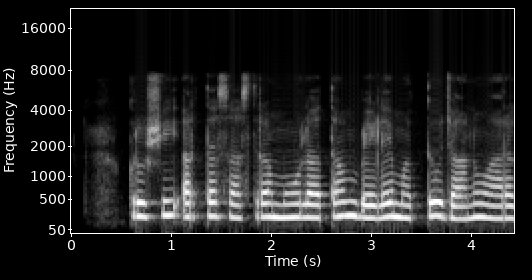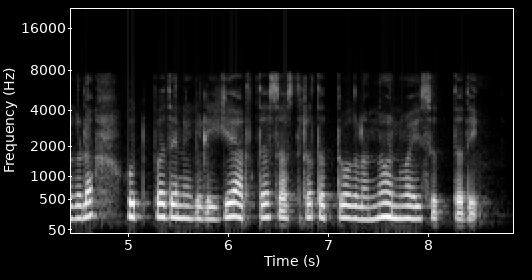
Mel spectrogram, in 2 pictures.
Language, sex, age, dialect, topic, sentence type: Kannada, female, 18-24, Mysore Kannada, agriculture, statement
